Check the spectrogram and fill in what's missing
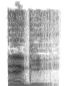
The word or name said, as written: aggie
